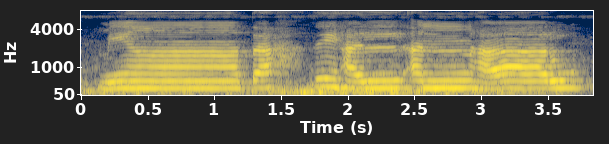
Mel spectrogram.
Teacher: पहला हा जो है इसको वस्ते हलक से अदा करेंगे, और दूसरा हा जो है इसको अक्सा हलक से अदा किया। और अगर कोई इसको पढ़ दे मिन तहती लंबता की आवाज़ को लंबा कर दे, मद कर दे, इस पर खींच के पढ़ दे तो यहाँ पर गलती हो जाएगी।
